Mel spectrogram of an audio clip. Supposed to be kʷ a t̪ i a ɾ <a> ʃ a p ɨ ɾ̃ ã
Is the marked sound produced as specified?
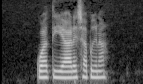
no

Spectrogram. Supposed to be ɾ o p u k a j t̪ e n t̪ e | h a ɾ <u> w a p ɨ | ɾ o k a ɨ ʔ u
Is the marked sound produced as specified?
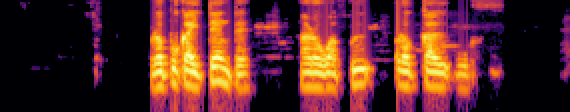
no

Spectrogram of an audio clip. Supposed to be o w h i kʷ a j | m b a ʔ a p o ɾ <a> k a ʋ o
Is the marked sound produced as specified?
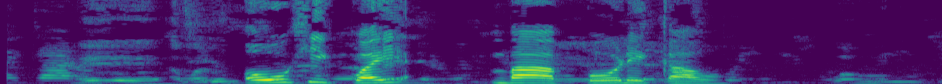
no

